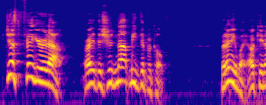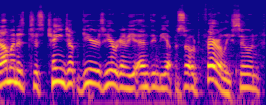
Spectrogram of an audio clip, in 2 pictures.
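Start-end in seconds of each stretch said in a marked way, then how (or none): 0.1-2.6 higher and louder, fed-up; exasperated demand. Real, not acted. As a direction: snap at the studio to sort it out.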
